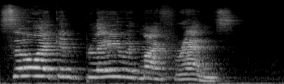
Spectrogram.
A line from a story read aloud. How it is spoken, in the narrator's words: The rabbit cheerfully answered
